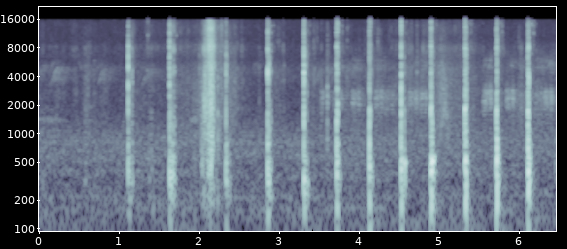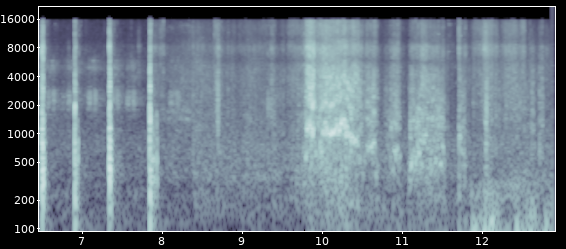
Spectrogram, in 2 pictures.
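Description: A rock hammering a metal tent stake into hard ground: about sixteen sharp strikes, two to three a second, that stop about two-thirds of the way through. A burst of rustling follows near the end.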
